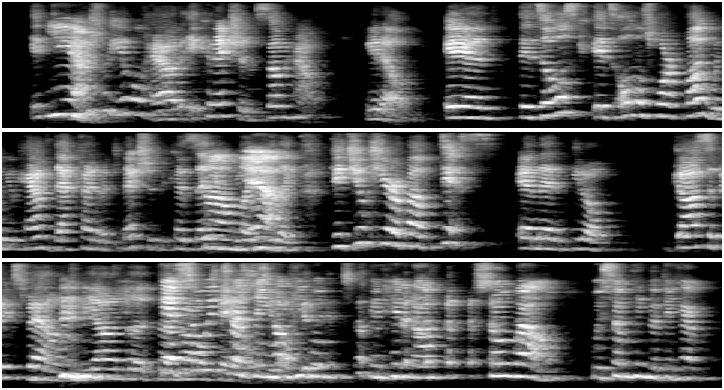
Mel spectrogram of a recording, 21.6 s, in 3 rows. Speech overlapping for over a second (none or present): present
